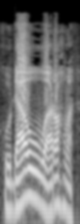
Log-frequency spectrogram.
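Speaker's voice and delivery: "Hudau warohmah" with a held, doubled w; idgham reading. Shown as a demonstration. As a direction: linger on the w joining "Hudau" to "warohmah". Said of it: "ada tasdidnya". ("Hudau warohmah", w bertasydid dan ditahan)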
